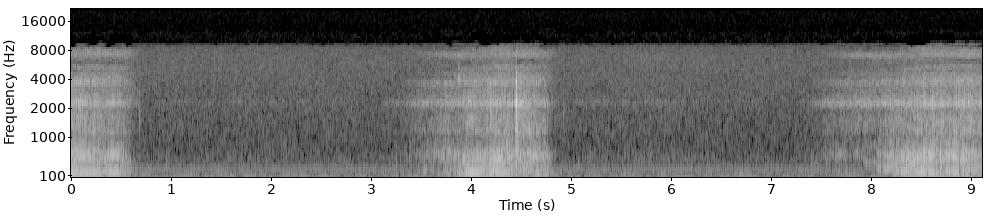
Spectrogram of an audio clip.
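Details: Ordinary sleep snoring recorded on 2025/05/16 with the SnoreLab snoring app: low, rumbling snores on each breath in, about 14 breaths a minute, with quiet room noise between them.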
